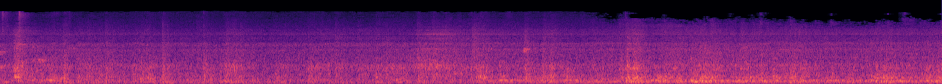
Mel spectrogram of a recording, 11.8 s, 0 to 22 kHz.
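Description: Running noise inside a JR 113 series electric train car: steady rumbling of the wheels on the rails, with a few rail-joint clicks.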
